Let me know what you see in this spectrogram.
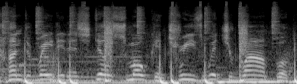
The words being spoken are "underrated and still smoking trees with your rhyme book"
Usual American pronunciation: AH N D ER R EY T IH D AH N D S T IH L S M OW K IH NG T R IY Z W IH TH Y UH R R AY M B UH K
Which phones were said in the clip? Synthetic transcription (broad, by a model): AH N D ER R EY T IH D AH N S T IH L S M OW K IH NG T R IY Z W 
